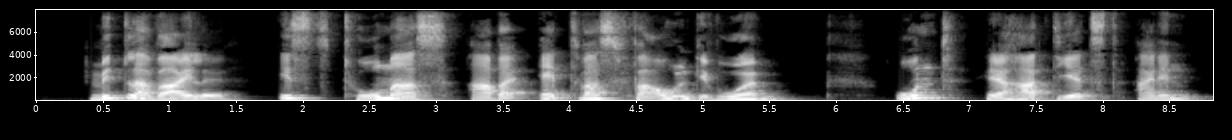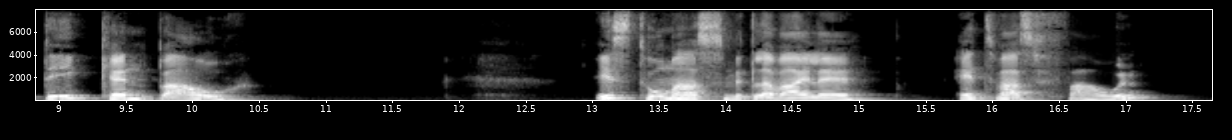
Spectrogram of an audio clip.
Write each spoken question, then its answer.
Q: Ist Thomas mittlerweile etwas faul?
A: Ja, genau. Thomas ist mittlerweile etwas faul.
